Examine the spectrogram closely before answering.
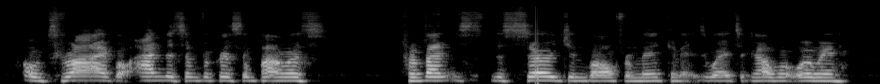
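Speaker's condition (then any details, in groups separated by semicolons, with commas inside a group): Cerebral palsy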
